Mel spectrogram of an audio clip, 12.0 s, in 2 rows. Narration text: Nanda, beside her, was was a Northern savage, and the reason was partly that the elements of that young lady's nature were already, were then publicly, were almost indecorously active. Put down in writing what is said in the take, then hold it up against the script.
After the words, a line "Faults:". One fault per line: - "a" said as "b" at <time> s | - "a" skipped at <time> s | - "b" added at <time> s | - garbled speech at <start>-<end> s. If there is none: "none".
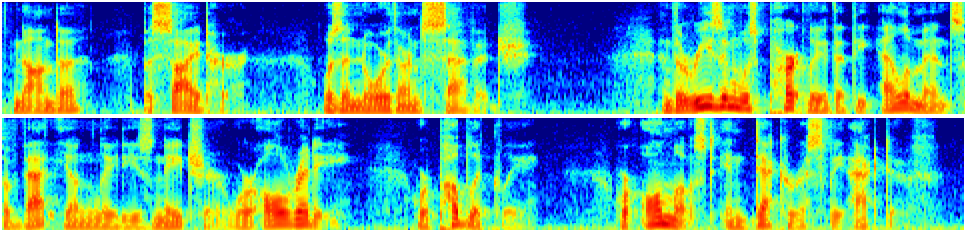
Nanda, beside her, was a Northern savage, and the reason was partly that the elements of that young lady's nature were already, were publicly, were almost indecorously active.
Faults:
- "was" skipped at 2.1 s
- "then" skipped at 8.7 s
